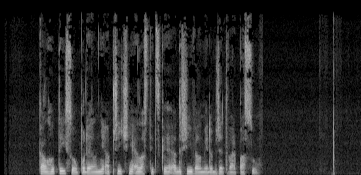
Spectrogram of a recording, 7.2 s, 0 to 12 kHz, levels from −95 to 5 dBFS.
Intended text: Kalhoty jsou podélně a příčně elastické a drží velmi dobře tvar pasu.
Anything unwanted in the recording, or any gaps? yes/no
no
